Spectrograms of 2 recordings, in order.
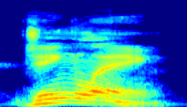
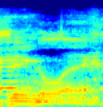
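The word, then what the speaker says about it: Jingliang: Is that how you really say his name, Jangaling? Or are we talking shit? It's Jing Lang. J-I. Jingalang. So it is not Jangalang.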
